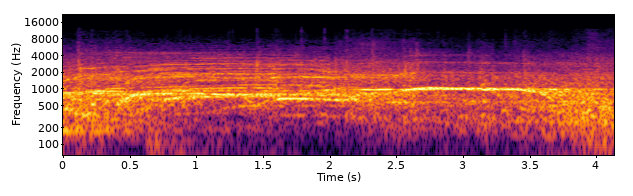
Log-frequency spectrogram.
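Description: A large crowd at an event shouts and cheers without pause for about four seconds as countries are called out in turn, a loud, dense roar with individual voices whooping and calling out above the mass of noise.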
